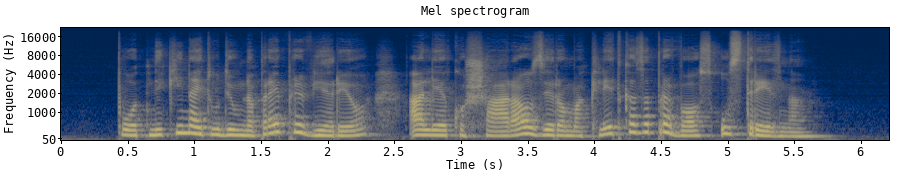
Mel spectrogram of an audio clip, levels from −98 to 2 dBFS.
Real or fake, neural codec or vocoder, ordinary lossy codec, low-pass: fake; autoencoder, 48 kHz, 128 numbers a frame, DAC-VAE, trained on Japanese speech; none; 19.8 kHz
